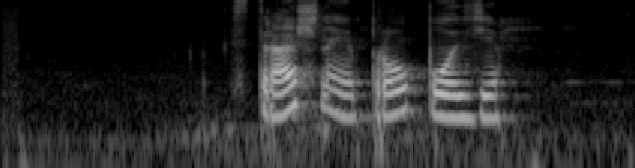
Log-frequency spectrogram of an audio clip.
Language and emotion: Russian, neutral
